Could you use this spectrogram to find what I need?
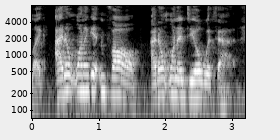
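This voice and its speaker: Over noticeable background noise, a woman with a Chicago accent speaks with lively intonation. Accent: Chicago accent, slightly nasal. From Chicago area, US Midwest. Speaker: animal welfare advocacy director. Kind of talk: interview.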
